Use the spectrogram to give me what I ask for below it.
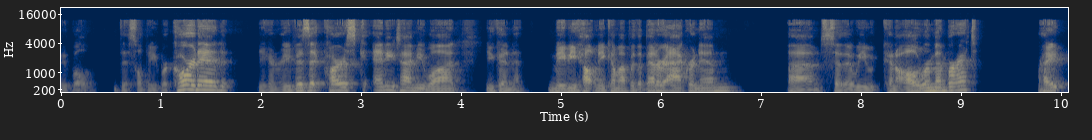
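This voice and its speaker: Lively intonation and big swings in loudness mark this voice with an American accent. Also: man, medium pitch for a man. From Texas. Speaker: psychologist. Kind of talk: webinar lecture. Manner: fast.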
